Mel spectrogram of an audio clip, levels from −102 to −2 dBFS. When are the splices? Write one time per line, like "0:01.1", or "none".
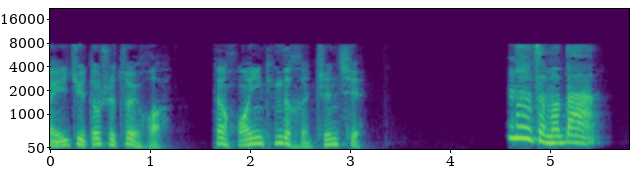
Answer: none

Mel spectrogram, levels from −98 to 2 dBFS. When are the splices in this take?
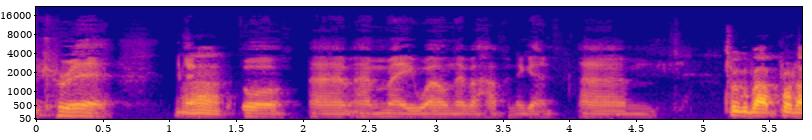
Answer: none

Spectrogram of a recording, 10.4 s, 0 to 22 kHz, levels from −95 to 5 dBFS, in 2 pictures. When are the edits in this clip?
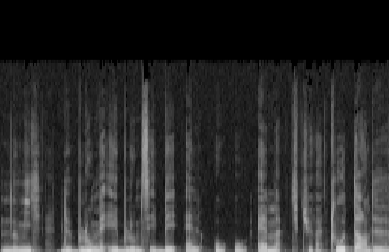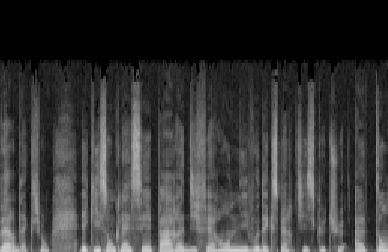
0:04.0
0:04.4
0:04.9

